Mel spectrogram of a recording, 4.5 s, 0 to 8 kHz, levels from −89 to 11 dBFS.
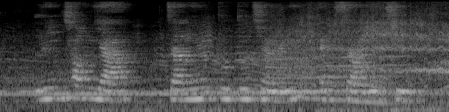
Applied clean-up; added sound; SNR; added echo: none; Race car, auto racing / Accelerating, revving, vroom; 6 dB; reverberation time 0.3 s.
